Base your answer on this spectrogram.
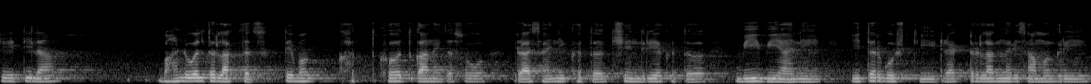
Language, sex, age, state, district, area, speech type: Marathi, male, 18-30, Maharashtra, Ratnagiri, urban, spontaneous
